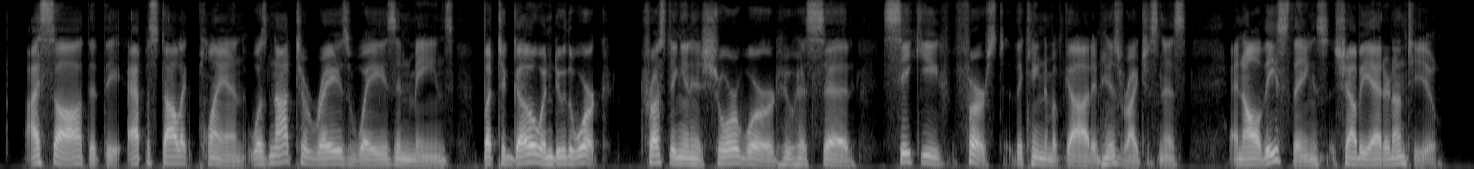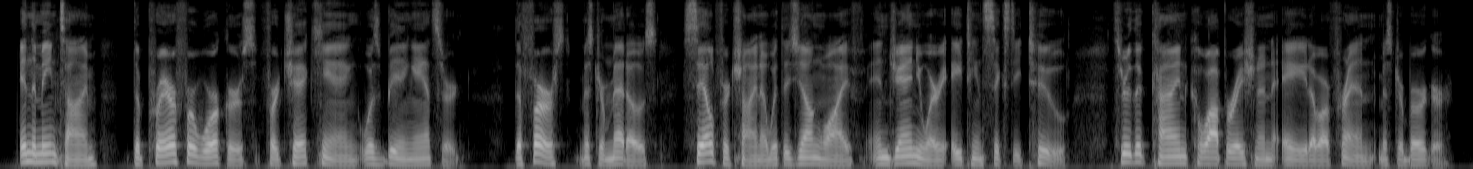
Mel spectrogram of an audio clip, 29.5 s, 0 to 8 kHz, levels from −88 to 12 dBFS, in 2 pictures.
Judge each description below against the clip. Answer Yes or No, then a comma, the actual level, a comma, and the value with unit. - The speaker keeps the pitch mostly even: No, average, 3.9 semitones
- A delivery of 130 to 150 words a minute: No, average, 175 wpm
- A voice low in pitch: Yes, low, 105 Hz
